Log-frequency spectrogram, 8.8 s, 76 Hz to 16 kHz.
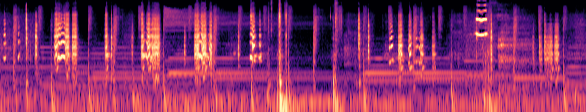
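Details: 2014 Subaru WRX hatchback clutch pedal: a sharp, chirping squeak on each pedal stroke, about once a second, from the clutch pedal linkage. Owner suspects the spring; fixed by applying lithium grease.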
